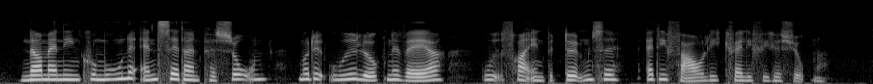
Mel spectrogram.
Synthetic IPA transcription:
nɒmænie̝nkʰo̝muːnəʔænsed̥ɐe̝npʰæɐso̝̰ːn | mɒ̽d̥e̝ʔuð̞ˠəlɔ̽ɡ̥ənəʋɛːɐ | ʔuð̞̰ˠfʁɑ̈ʔe̝nb̥e̝d̥øm̰l̩səæd̥ifɑ̈ʊliəkʰʋælifikʰæɕo̝̰ːnɐ

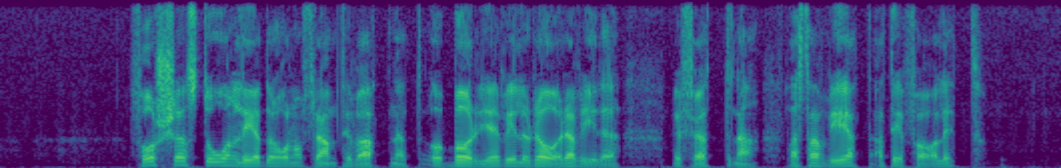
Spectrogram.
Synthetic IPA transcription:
fɔʂːənsd̪oːnleːd̪əɾhɔnːɔmfɾamːt̪ʰɪlvat̪nət̪ʰɔbœɾjavɪlɾœːɾaviːd̪d̪ɛmeːd̪fœt̪ːəɳafast̪hanveːt̪ʰa̰t̪̚d̪ɛæɾfɑːɭɪɡ̚t̪

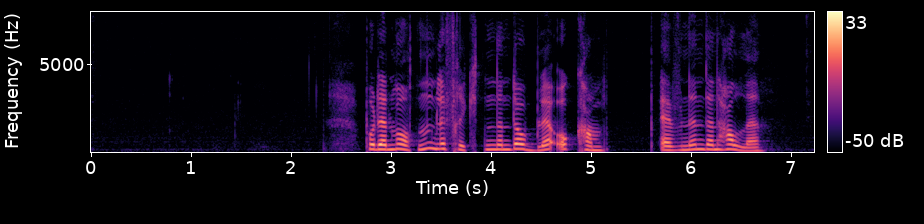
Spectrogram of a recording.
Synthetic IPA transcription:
pʰoːd̪ɛnmoːt̪n̩bleːfʁʏkt̪n̩d̪ɛnd̪ɔbləʔoːkʰɑmp | ɛʋnənd̪ɛnhɑlə

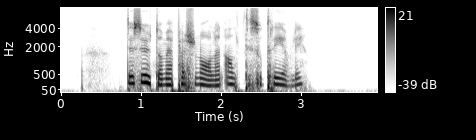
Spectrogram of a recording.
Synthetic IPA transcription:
d̪̥ɛsʉ̟ːt̪ɔmæɾpʰæʂʊnɑːlənʔa̰lt̪ʰiːd̪sɔt̪ʰɾeːvlɪ

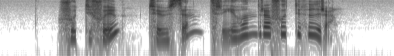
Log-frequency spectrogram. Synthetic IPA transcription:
ɧɵt̪ːɪɧʉ̟ː | t̪ʰʉ̟ːsənt̪ʰɾḛːɦɵnd̪ɾaɧɵt̪ːɪfyːɾa̰

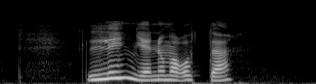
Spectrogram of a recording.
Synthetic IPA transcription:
lɪnjənʊməʁɔt̪ːə

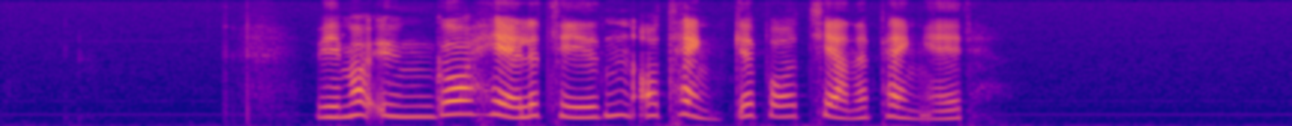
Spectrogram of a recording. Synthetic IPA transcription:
ʋiːmoːʔʉŋɡoːheːlət̪ʰiːd̪n̩ʔoːt̪ʰɛŋkəpʰoːoːt̪ʰjeːnəpʰɛŋəɾ

